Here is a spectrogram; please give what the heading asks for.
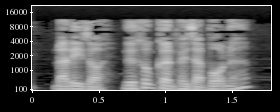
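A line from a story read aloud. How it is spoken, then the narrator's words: Angry. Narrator (Vietnamese): Lý Kỳ tức giận nói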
